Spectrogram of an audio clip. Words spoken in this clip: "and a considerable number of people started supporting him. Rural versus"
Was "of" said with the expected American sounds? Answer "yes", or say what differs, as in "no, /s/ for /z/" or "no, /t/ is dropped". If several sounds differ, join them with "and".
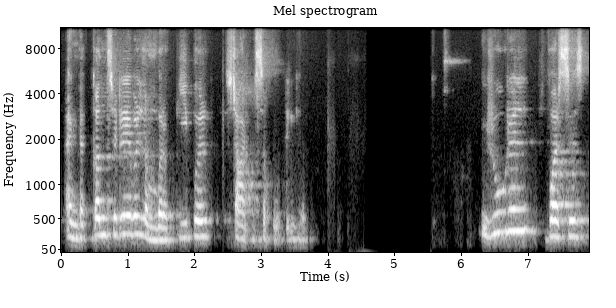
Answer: yes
